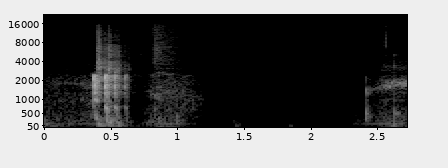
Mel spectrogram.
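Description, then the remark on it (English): Paws of a pet called Duarte stepping across a computer keyboard during an online call: a quick cluster of faint clicky key presses, a softer patter, then silence before a brief tonal sound at the end. “He walked on the keyboard.”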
